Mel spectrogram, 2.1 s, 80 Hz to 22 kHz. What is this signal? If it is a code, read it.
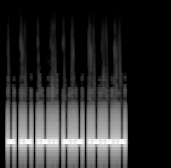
Morse code, heard as a keyed tone, about 44 wpm, 700 Hz. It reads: TALK.
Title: Sentences from Top 1400 Words 45wpm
